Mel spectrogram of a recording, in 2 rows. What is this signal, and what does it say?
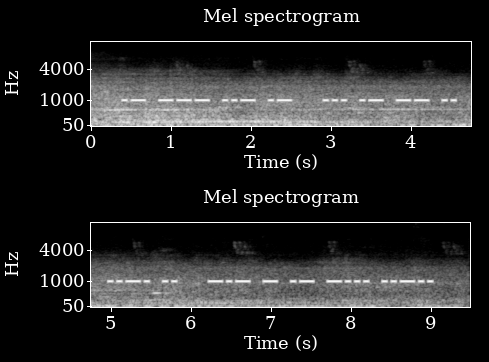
Morse code (Arabic alphabet), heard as a keyed tone, machine-sent, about 21 wpm, 1000 Hz, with the noise of a residential street. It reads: اخطا سامي في كتابه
